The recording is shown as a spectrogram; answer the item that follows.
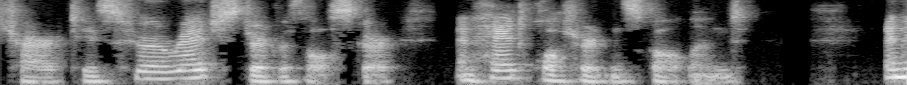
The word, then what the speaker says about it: OSCR: scottish charity regulator oscr often pronounced its nickname oscar which is the independent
